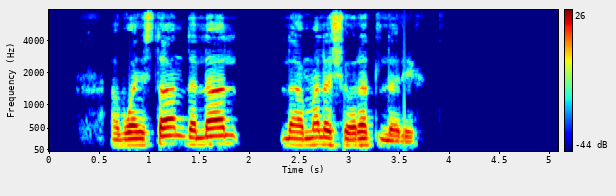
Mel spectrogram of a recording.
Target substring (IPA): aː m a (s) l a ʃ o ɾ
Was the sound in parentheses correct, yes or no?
no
